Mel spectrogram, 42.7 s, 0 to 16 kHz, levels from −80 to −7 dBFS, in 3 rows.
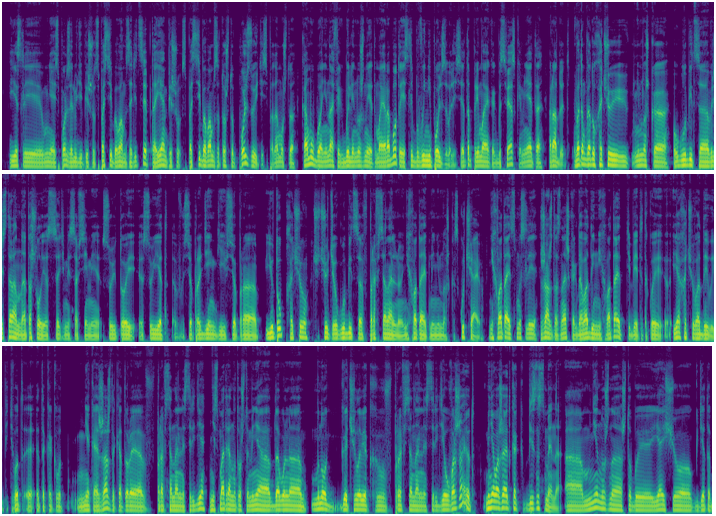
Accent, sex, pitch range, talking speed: native, male, 85-100 Hz, 185 wpm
